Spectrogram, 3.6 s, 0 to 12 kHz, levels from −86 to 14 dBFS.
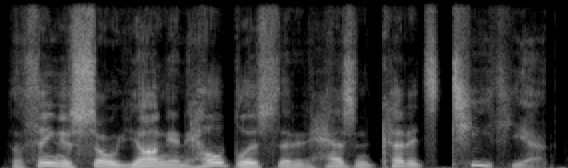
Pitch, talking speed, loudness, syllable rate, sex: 150 Hz, 235 wpm, -18 LUFS, 4.6 syllables/s, male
